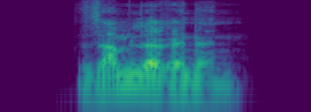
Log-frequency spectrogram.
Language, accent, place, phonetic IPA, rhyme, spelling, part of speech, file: German, Germany, Berlin, [ˈzamləʁɪnən], -amləʁɪnən, Sammlerinnen, noun, De-Sammlerinnen.ogg
- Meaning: plural of Sammlerin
